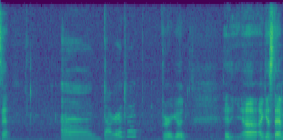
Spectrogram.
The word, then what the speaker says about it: daguerreotype: this live stream, and converted to, can you pronounce that? Daguerreotype?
